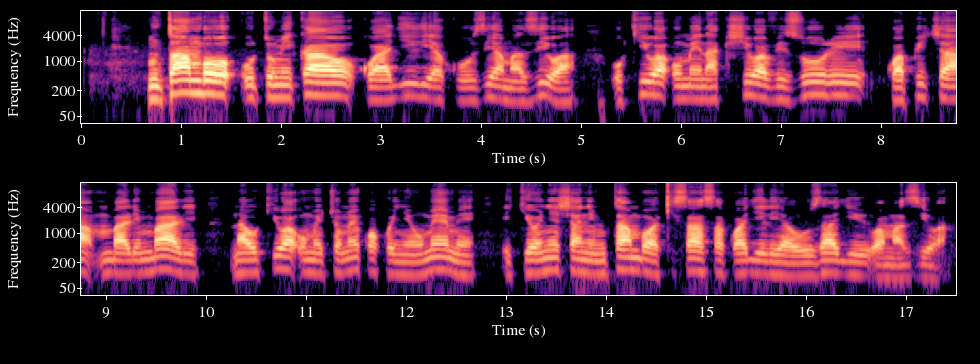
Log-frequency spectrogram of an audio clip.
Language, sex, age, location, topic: Swahili, male, 18-24, Dar es Salaam, finance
